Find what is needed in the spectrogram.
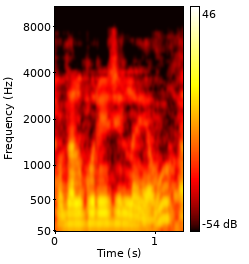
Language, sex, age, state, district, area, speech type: Bodo, female, 30-45, Assam, Udalguri, urban, spontaneous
